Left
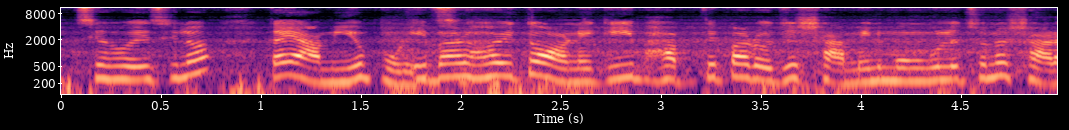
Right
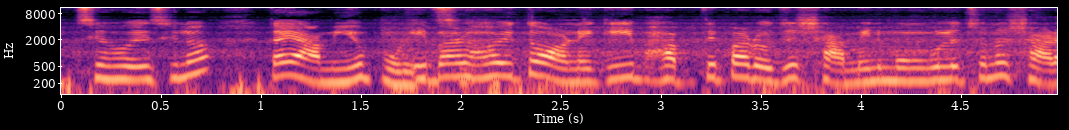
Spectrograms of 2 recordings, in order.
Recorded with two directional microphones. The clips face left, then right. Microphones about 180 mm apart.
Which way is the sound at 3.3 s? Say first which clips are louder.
Even; 5° right (ahead or behind).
